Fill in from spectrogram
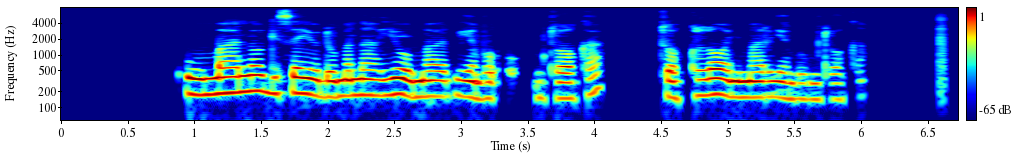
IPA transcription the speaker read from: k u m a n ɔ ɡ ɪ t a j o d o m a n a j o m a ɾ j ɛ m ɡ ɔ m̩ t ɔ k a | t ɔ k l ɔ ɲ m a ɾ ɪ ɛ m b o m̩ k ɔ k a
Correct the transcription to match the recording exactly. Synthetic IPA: k u m a n ɔ ɡ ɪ s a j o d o m a n a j o m a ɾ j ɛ m b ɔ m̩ t ɔ k a | t ɔ k l ɔ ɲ m a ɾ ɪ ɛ m b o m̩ t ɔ k a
